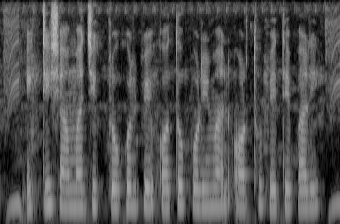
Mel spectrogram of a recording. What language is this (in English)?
Bangla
